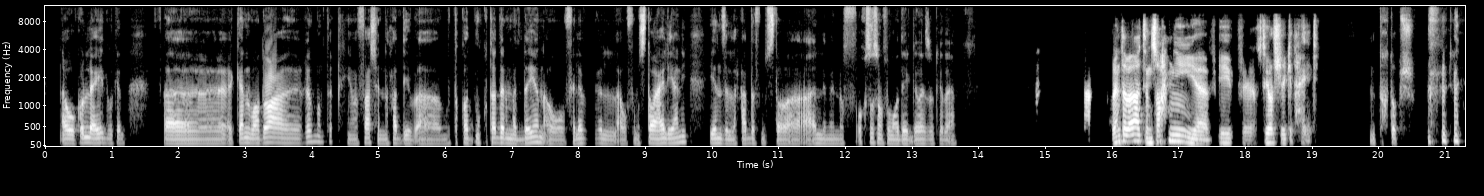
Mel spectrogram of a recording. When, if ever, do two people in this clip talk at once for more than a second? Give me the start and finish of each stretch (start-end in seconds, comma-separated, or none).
none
